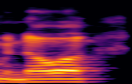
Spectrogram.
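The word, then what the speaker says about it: Manoah: out to me though alec monae if that's how you pronounce it yep noah all right alec manoa 8.2 k uh first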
